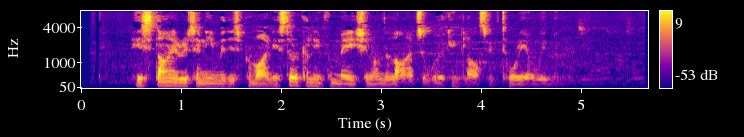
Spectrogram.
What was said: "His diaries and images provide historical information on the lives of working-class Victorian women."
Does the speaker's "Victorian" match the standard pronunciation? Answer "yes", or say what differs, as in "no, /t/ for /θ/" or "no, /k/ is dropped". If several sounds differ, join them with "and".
no, /l/ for /n/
